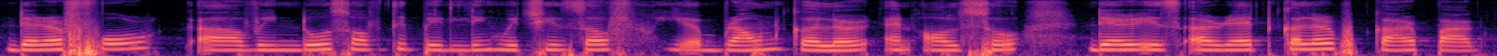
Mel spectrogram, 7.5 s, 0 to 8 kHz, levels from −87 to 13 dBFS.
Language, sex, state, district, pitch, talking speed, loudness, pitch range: English, female, Assam, Kamrup Metropolitan, 235 Hz, 170 wpm, -17 LUFS, 230-245 Hz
